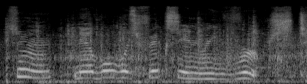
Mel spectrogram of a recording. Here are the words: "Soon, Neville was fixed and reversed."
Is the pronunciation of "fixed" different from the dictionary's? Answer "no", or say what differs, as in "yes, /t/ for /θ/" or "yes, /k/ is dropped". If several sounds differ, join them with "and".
yes, /t/ is dropped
